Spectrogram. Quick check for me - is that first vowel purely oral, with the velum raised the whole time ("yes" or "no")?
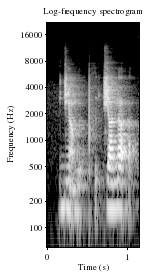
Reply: no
